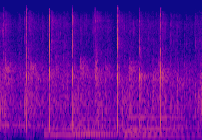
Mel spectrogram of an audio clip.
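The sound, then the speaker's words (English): An audience claps in unison to thank God, sharp hand claps landing on a steady beat about three or four per second, over a soft sustained musical drone. “Somebody clap your hands and thank God for tonight.”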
